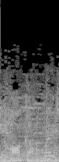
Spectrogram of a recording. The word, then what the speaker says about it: Oaxaca: Apparently that Mexican city is Oaxaca. That's what it is. Scotty's typing it phonetically on the screen. Oaxaca.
